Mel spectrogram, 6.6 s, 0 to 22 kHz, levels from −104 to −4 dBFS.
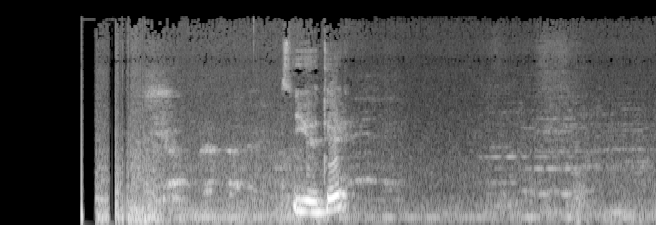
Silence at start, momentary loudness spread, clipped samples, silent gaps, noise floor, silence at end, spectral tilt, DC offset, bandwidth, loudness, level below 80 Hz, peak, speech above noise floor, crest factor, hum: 0.95 s; 26 LU; under 0.1%; none; -38 dBFS; 0 s; -6.5 dB/octave; under 0.1%; 16.5 kHz; -15 LUFS; -36 dBFS; -2 dBFS; 27 dB; 18 dB; none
